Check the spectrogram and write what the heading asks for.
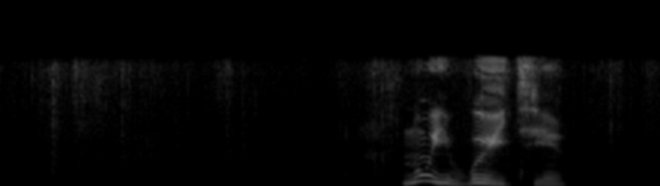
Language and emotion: Russian, angry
